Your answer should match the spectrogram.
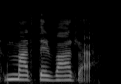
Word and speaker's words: Materva: How do you say it again? – It is Materva.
